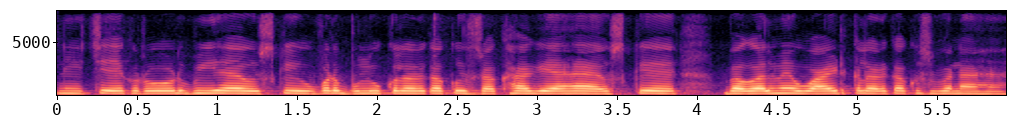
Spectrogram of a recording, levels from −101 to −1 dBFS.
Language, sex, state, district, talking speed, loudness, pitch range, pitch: Hindi, male, Bihar, West Champaran, 230 wpm, -16 LUFS, 225-235 Hz, 230 Hz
